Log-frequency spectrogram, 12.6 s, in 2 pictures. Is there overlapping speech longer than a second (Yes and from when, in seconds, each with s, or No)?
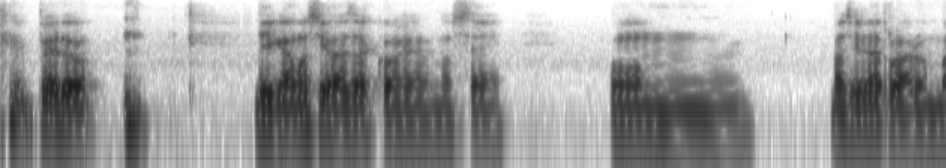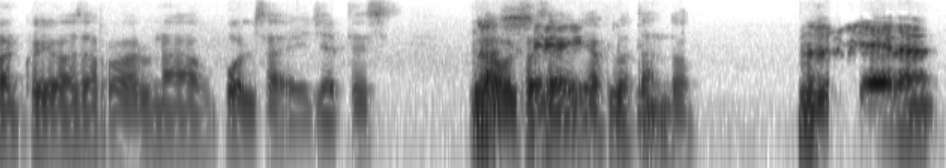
Yes, from 9.4 s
